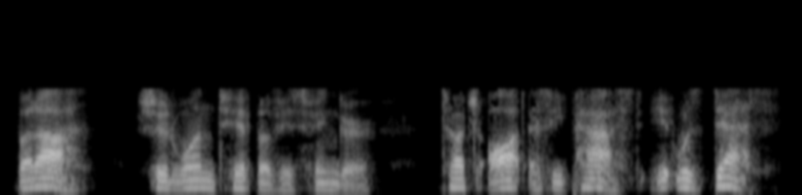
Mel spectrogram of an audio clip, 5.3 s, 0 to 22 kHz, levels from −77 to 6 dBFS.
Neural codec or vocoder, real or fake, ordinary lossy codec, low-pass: none; real; AAC, 16 kbps; 7.2 kHz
